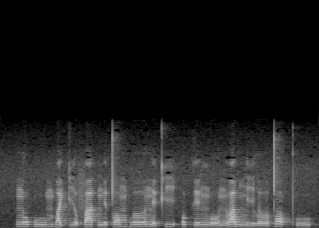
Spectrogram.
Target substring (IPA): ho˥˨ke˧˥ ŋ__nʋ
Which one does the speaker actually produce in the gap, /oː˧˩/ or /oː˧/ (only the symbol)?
oː˧˩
